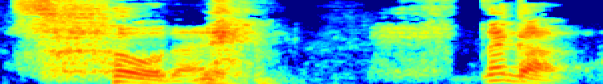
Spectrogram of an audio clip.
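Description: A man in his twenties with a nasal, stuffed-up, husky voice, chatting casually as a podcast host in a rambling, explanatory way. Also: mid-range voice, sing-song, takes it slowly, sharp tone. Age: 20s. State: congested after nose surgery. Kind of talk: casual chat.

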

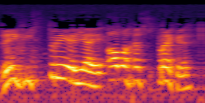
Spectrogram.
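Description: A man's voice: very high voice, lively intonation, slightly rough, highs cut off, exaggerated voice. An actor playing a sarcastic, suspicious male astronaut who needles his crewmate in a radio drama. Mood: curious. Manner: sarcastic, needling, quick swings from hushed to loud.

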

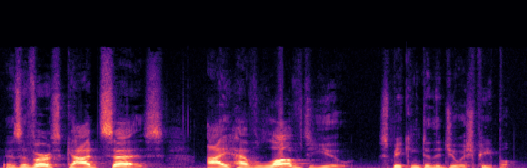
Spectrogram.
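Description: A man teaching a religious class, telling a story in a lively way and breaking into quoted lines, with frequent repeated words. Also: mid-range voice, unhurried, slightly rough.

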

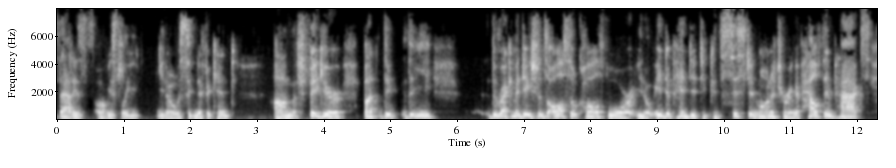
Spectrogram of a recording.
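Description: A woman researcher answering interview questions in a measured way, often pausing with "um" and "you know.". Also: fairly low pitch. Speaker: researcher guest.

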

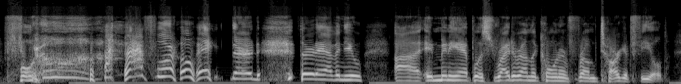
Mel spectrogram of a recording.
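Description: A man's voice: high-pitched, animated, unhurried, a bit bright, dry recording. A man co-hosting a comedy radio show, chatting casually in rambling, slangy banter.

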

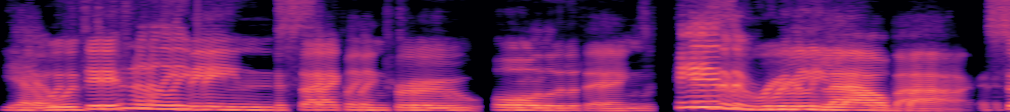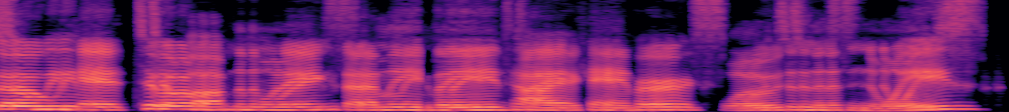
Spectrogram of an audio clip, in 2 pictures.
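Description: A woman hosting a podcast, telling stories in a lively way with animated quoted speech. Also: medium pitch, moderate pace, few pauses. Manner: lively storytelling, animated quoting. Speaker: podcast host. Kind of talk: podcast conversation.

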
